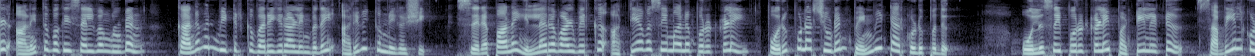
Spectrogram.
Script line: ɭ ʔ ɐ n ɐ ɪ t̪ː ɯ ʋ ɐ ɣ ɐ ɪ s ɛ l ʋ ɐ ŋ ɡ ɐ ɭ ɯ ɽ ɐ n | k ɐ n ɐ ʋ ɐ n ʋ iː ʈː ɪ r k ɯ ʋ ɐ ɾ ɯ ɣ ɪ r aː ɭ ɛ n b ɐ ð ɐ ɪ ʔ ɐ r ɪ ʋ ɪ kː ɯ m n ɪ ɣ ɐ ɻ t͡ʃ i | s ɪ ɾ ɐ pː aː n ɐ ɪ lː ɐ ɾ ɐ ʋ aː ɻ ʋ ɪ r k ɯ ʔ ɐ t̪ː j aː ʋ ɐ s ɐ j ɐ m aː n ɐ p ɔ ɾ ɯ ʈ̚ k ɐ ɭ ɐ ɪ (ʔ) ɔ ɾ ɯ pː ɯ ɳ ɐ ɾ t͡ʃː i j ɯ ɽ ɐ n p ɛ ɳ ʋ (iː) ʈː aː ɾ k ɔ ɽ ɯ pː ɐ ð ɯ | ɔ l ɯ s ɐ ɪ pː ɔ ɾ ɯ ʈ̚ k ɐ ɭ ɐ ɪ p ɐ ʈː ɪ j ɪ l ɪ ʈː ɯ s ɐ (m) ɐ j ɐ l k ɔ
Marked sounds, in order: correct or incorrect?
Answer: incorrect, correct, incorrect

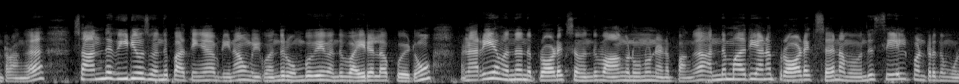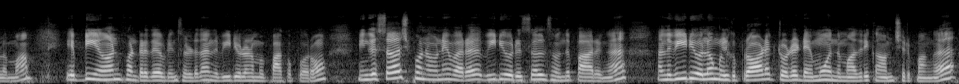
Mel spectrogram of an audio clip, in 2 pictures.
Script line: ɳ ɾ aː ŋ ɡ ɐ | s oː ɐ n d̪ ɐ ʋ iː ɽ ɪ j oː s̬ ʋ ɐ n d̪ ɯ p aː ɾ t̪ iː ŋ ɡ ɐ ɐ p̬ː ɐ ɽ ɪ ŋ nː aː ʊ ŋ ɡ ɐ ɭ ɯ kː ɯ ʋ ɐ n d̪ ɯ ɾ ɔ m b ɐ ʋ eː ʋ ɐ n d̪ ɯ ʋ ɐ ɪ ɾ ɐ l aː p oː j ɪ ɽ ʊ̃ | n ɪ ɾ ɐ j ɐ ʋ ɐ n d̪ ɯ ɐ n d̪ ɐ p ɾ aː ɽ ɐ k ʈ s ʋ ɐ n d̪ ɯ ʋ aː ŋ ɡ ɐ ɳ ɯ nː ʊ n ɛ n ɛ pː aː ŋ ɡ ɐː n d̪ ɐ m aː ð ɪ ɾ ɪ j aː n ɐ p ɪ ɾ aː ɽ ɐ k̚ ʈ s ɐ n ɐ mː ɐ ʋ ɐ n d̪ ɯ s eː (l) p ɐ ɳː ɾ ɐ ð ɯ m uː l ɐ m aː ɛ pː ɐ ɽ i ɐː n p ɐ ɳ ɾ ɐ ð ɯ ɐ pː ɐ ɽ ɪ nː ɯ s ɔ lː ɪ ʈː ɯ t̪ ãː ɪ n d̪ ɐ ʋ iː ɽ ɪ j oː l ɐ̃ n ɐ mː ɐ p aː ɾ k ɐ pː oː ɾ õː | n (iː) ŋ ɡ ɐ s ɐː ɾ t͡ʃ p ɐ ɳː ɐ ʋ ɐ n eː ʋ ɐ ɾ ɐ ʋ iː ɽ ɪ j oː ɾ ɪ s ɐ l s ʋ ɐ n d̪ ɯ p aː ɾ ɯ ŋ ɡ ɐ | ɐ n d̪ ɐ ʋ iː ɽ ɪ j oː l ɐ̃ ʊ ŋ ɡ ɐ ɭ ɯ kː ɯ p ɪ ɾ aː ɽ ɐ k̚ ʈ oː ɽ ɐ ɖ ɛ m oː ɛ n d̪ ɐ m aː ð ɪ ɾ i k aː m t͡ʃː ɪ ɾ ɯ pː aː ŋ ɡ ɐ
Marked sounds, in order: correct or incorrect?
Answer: correct, correct

